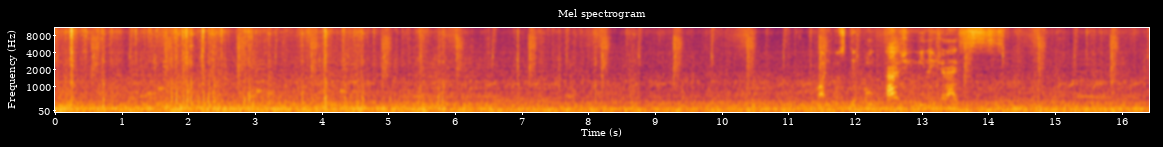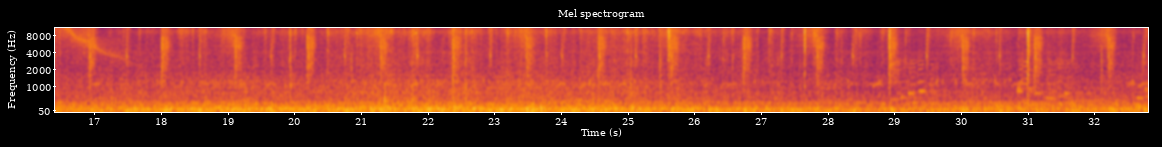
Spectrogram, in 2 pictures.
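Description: Inside a Fiat Uno Mille driving slowly over block-paved streets: steady low engine and tyre rumble with many small rattles and knocks as it rolls over the paving.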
